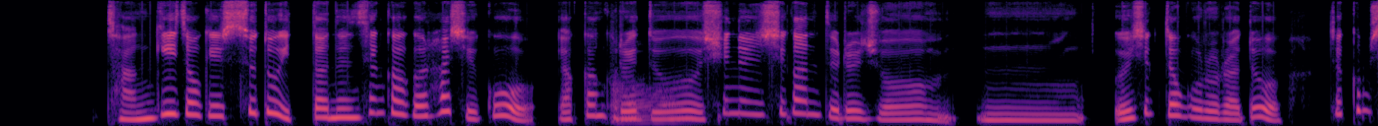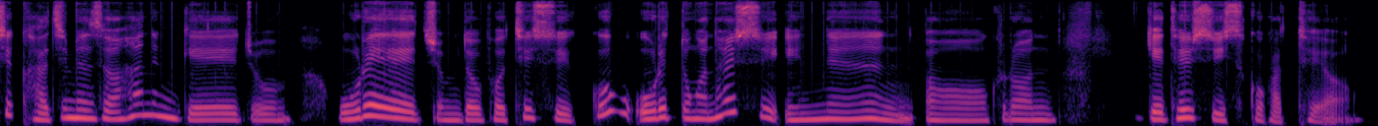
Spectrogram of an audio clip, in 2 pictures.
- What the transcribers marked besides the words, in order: distorted speech; other background noise
- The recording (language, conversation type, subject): Korean, advice, 휴식일과 활동일을 제 일상에 맞게 어떻게 균형 있게 계획하면 좋을까요?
